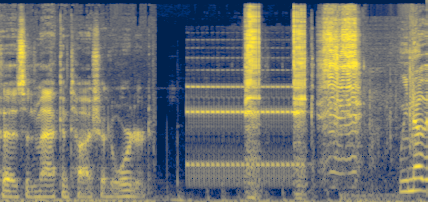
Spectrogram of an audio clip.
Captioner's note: phone rings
